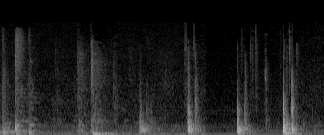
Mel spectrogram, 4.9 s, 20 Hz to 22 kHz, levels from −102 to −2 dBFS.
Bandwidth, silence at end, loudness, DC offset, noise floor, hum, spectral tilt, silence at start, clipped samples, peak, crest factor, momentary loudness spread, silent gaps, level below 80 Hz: 15.5 kHz; 0.05 s; -47 LUFS; under 0.1%; -69 dBFS; none; -7 dB/octave; 0 s; under 0.1%; -20 dBFS; 28 dB; 26 LU; none; -58 dBFS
